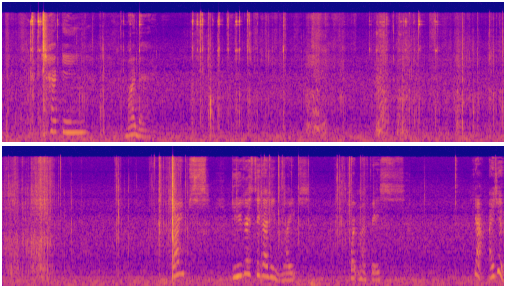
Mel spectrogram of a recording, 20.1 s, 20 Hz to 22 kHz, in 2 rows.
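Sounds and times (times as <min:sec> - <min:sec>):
backpack zipper: 0:05.2 - 0:11.2
clicks and rustles: 0:06.6 - 0:11.5
plastic pack crinkling: 0:07.6 - 0:11.6, 0:12.3 - 0:13.8, 0:15.0 - 0:17.3.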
